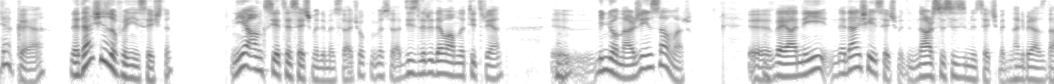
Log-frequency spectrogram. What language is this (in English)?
Turkish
